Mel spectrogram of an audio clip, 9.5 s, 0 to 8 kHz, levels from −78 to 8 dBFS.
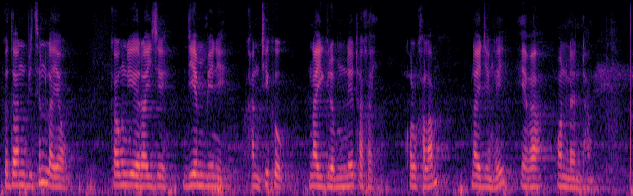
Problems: none marked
